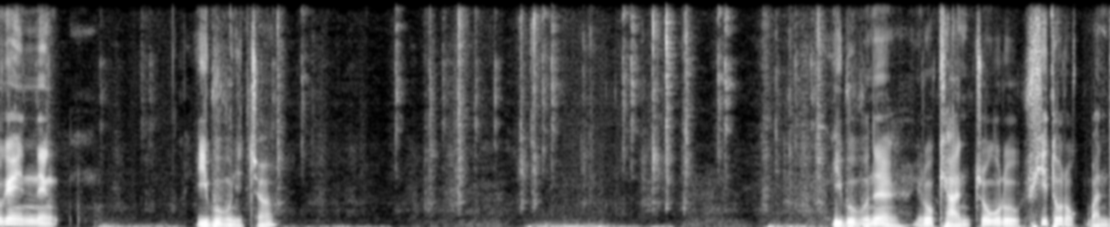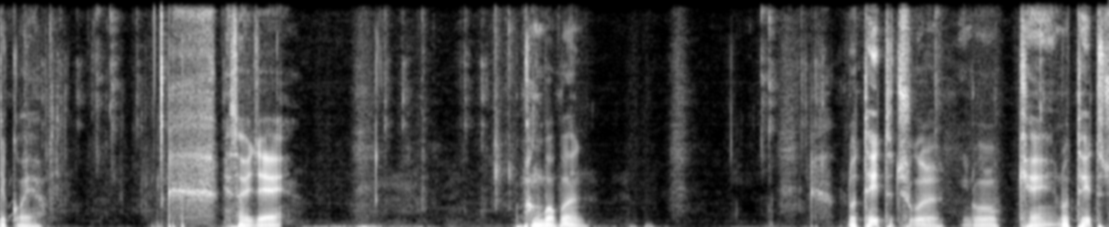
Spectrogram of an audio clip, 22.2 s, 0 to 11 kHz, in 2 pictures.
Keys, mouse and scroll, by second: 0.1 shift+middle click, 0.2 shift+double middle click, 2.6 shift+middle click, 4.2 shift+middle click, 5.0 m, 6.1 shift+click, 6.5 space, 8.0 shift+middle click, 11.4 shift+middle click.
